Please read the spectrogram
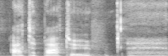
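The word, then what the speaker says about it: Atapattu: first names are not notoriously the most easily pronounced for us Brits. It's Atapatu.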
